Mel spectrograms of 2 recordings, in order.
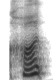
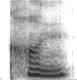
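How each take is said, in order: First: The syllable ends with a t sound. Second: The syllable ends with an n sound. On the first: The speaker calls it wrong. "here it's not cut" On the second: The speaker calls it right. "it's con. So it's a nian sound"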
